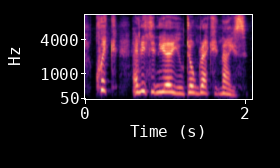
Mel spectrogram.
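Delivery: normal talking voice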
